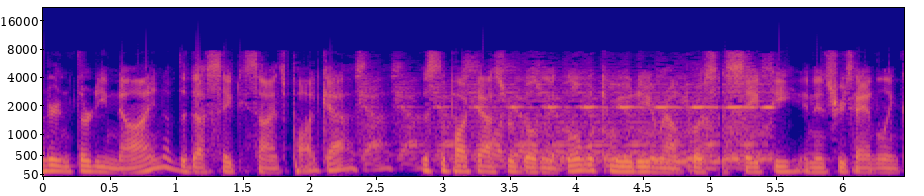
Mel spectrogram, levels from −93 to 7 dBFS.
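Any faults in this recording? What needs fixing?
Throughout the speech there is plainly audible coding damage: a rough, grainy texture with noise filling the gaps between pitch harmonics and a thin, artificial-sounding top band. The likely cause is low-delay AAC compression, consistent with AAC-ELD at a low bitrate of around 32 kbps. Its short frames cannot separate closely spaced harmonics well, so at this rate the encoder runs short of bits and smears the spectrum. Prevention: raise the call bitrate or switch to a codec mode with longer frames where latency allows.

From 2.37 s to 5.57 s a feedback howl builds up around 2 kHz and reaches roughly the same level as the speech. Its repeats come about every third of a second, which is the round-trip delay of a loop from microphone to loudspeaker and back through a second device in the same room. Each pass adds gain, so the tone grows rather than decays and narrows onto the frequency the loop favours. 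Prevention: mute or remove the second device in the room, or use headphones on one end.

At 5.06 to 5.11 s, during the howl, the sound fades out and back in, leaving a brief dip. The missing audio is about 30 ms, which fits a single lost AAC frame. This is AAC frame loss with muting: the decoder zeroed that frame's spectrum, and the overlapping windows of the neighbouring frames tapered the edges. Prevention: improve network reliability or enable forward error correction and packet-loss concealment on the link.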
